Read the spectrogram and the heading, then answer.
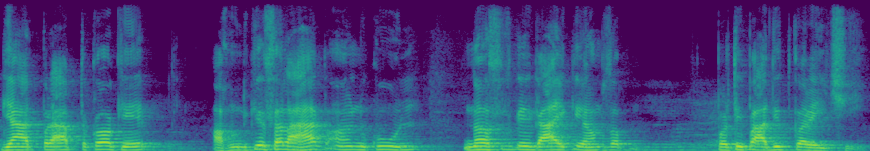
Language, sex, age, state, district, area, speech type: Maithili, male, 60+, Bihar, Sitamarhi, rural, spontaneous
